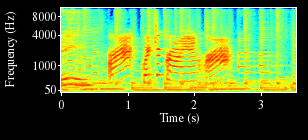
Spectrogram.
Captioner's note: squawking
